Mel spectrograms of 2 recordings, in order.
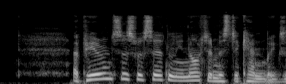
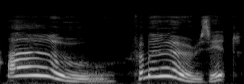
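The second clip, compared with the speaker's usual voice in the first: high, surprised exclamation; 11 semitones higher, 4 dB louder, much slower than usual. A narrator's reading. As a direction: pitch the oh up in surprise. Kenwigs surprised at the name.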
